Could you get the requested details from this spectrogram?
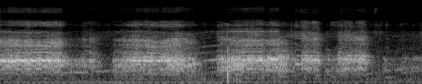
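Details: A crowded flock of laying hens in a shed on a poultry farm in Rajshahi, Bangladesh clucks and squawks together in a dense, continuous din.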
